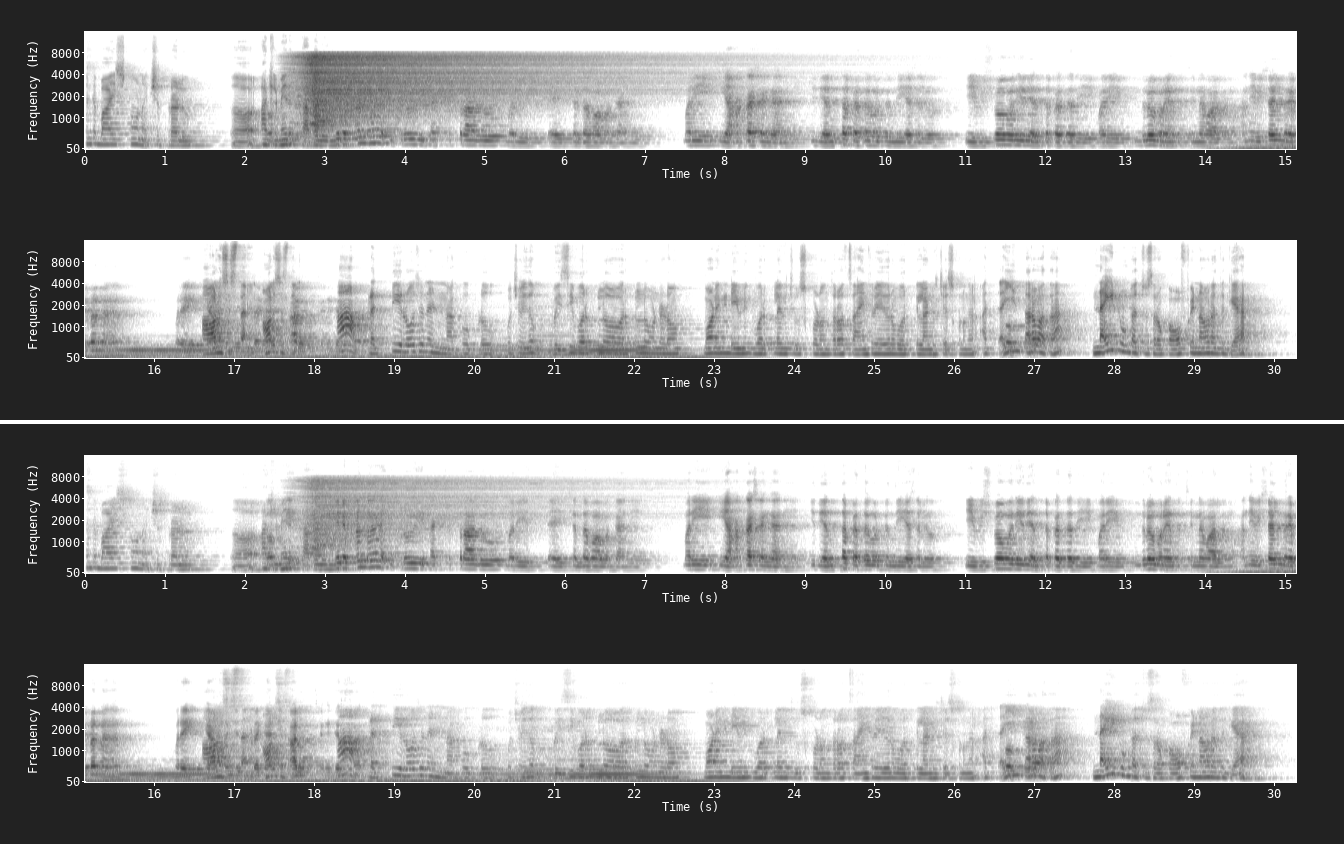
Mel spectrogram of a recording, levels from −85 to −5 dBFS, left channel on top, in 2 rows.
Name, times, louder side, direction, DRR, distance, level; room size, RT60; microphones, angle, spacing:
voice 1, 0.0-1.3 1.8-3.2 16.6-17.8 18.3-22.6 22.9-27.4 27.7-29.6, left 3 dB, 90° left, 5 dB, 1.1 m, -39 dB
voice 2, 2.2-2.7 3.1-4.4 4.7-7.0 7.5-10.6 11.0-15.6 16.2-18.6 26.6-27.1, right 2 dB, 85° right, 3 dB, 1.5 m, -38 dB
sound 1, 2.4-7.6, left 13 dB, 70° left, 0.3 m, -33 dB
sound 2, 14.0-23.3, right 1 dB, 55° right, 3.3 m, -45 dB
16.5 x 9.8 x 2.4 m, 1.2 s
head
